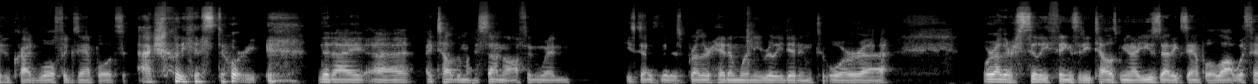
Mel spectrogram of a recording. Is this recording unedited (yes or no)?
yes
